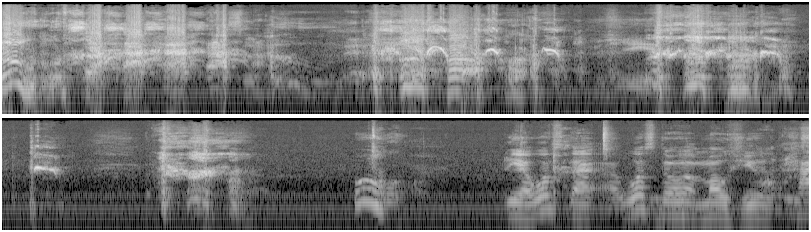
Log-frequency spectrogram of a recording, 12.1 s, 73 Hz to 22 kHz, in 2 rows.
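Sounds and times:
throat clearing: 0.0s - 0.4s, 2.0s - 6.6s, 7.2s - 8.0s, 8.7s - 9.4s
breathy chuckling: 0.0s - 6.0s
harsh coughing after smoking: 0.0s - 8.1s, 8.7s - 9.4s, 10.1s - 10.5s
speech: 0.4s - 4.1s, 9.9s - 12.0s.

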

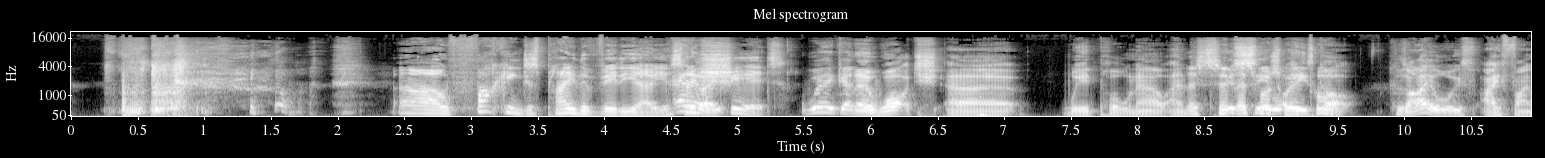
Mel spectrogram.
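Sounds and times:
loud buzzy fart: 0.2s - 1.0s
speech: 1.3s - 10.9s.

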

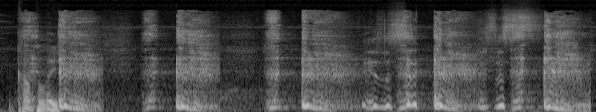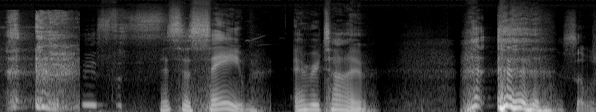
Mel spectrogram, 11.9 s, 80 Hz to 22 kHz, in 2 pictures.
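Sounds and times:
speech: 0.2s - 1.6s, 3.9s - 5.9s, 7.6s - 9.8s, 10.6s - 11.9s
man giving a DIY speech clearing his throat: 0.2s - 6.8s, 10.6s - 11.6s
man giving a DIY speech coughing: 0.2s - 6.8s, 10.6s - 11.6s.

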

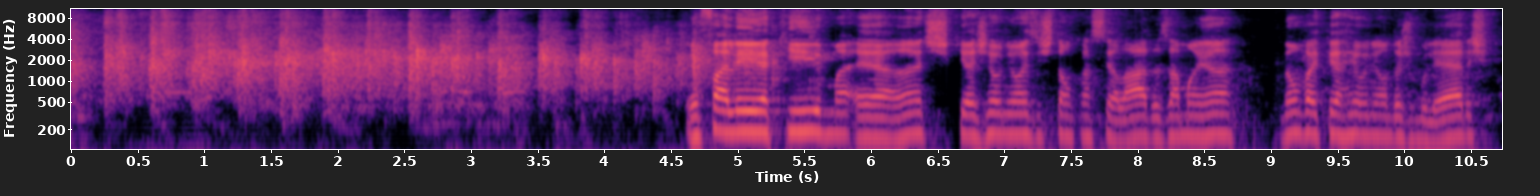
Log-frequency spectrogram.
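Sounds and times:
audience applauding: 0.0s - 5.4s
speech: 4.6s - 10.7s.

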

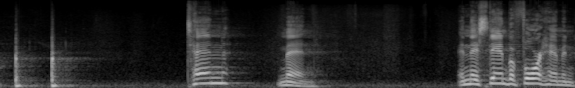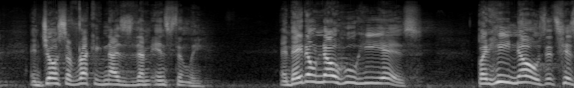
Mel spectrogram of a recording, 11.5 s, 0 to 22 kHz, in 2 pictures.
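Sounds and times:
firm knocking on a wooden surface: 0.0s - 0.9s
speech: 1.9s - 3.2s, 4.6s - 7.9s, 8.5s - 11.4s.

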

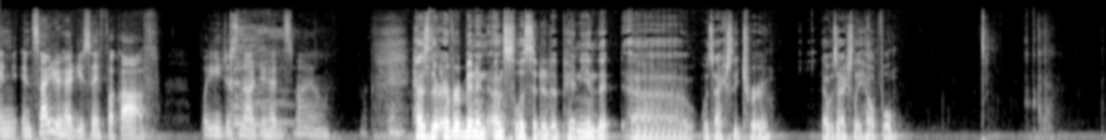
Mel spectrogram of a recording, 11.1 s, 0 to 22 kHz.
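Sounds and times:
speech: 0.0s - 9.1s
ice being chewed into the microphone: 9.8s - 10.6s.

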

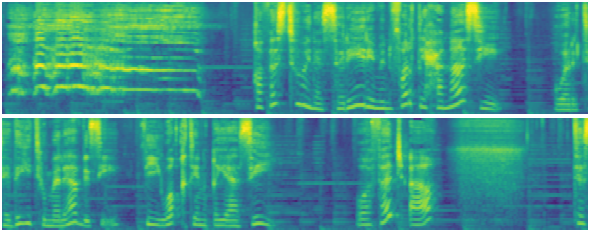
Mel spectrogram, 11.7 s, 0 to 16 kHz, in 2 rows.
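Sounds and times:
rooster crowing: 0.0s - 2.1s
speech: 2.5s - 8.7s, 9.4s - 10.6s, 11.6s - 11.7s.

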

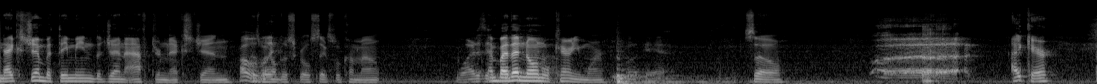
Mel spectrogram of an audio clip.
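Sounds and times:
speech: 0.0s - 3.9s, 4.6s - 6.8s, 7.4s - 8.0s, 10.1s - 10.9s
burp: 8.7s - 9.8s.

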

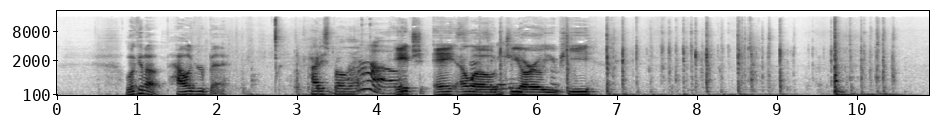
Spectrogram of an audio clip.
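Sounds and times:
speech: 0.8s - 2.2s, 3.2s - 6.8s
typing on a computer keyboard: 6.4s - 10.6s.

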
